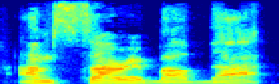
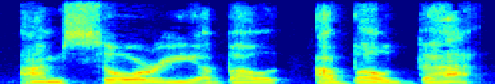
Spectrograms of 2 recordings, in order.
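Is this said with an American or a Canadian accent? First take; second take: American; Canadian. First: It is said with an American accent. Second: It is said with a Canadian accent. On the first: "Americans they say more like" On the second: "like in Canada, we say"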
